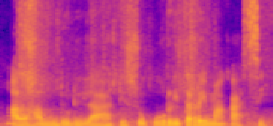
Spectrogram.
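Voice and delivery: low, soft murmured thanks; quiet grateful murmur. Real, not acted. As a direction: whisper your thanks to yourself. Grateful murmur after sweet words.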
